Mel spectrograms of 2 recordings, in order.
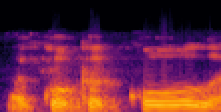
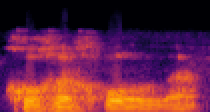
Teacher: тосканцы почему-то не умеют выговаривать твердо звук «к» между двумя гласными · Shown in: second take · Ну, скажем, вместо «кока-кола» они произносят «хо-хо-хола». · Term: придыхательному произношению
